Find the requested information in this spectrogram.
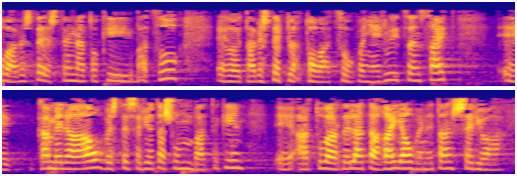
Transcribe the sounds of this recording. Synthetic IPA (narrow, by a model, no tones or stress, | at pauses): βaβe̞st̪e̞ːst̪ɾenat̪o̞kiβat͡suke̞ðo̞et̪aβ̞e̞st̪e̞plat̪o̞β̞at͡suk̚baɲaiɾuðit͡se̞nsajt̪ | kame̞ɾaːwβe̞st̪e̞saɾio̞t̪asumbat̪e̞kin | aɾt̪uβeaɾðe̞laet̪aɣ̞ajawβe̞ne̞t̪anseɾio̞a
